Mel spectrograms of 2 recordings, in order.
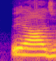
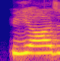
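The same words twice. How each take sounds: First: प्याज said as "pyaaj"; correct joined opening. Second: प्याज said as "piyaaj"; wrong split opening. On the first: Teacher correcting pupils, प्याज with joined py. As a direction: run p and y together in प्याज. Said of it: "प्याज होता है". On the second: Teacher showing pupils the error, प्याज split as "pi-yaaj". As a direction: add an i after the p in प्याज. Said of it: "प्याज नहीं". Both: Shown as a demonstration.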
